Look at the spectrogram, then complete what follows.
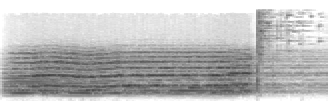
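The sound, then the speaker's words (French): A short jingle: a bright, sustained chord holds for a couple of seconds, then a sudden crash like shattering glass cuts it off and rings out briefly. No one speaks. “Jingle.”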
